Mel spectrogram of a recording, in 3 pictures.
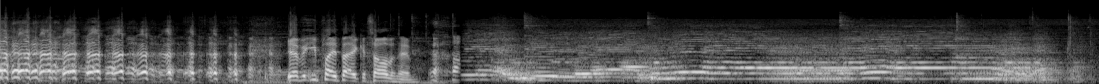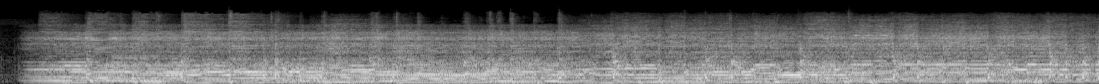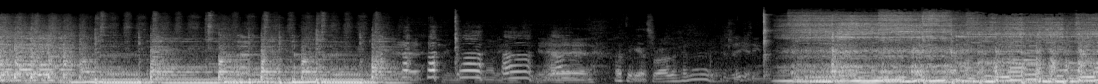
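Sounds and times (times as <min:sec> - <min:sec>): electric guitar playing: 0:04.6 - 0:26.1, 0:29.6 - 0:32.9
drums and bass: 0:11.2 - 0:26.0, 0:29.7 - 0:32.9.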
